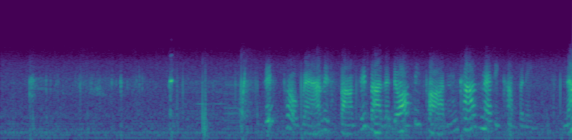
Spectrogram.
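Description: A tinny voice from a radio loudspeaker, faint with a few clicks in the first three seconds, then loud and continuous from about three and a half seconds in.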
